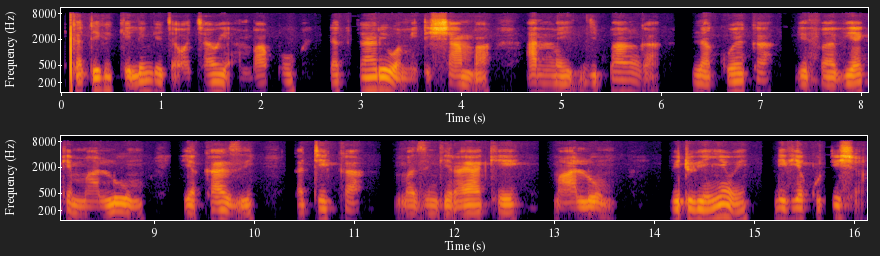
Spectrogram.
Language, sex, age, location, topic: Swahili, male, 25-35, Kisumu, health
